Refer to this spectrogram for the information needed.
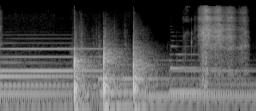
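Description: Three soft, evenly spaced knocks on a woman's door, muffled thuds rising over a steady bed of sustained musical tones, followed by a brief airy swell.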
